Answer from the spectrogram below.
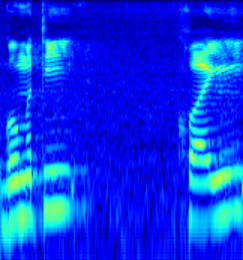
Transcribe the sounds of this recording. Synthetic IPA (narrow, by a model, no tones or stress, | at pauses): ɡomət̪i | kʰaːi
